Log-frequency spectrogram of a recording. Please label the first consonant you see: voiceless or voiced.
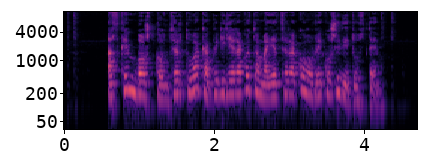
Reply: voiceless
